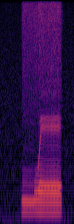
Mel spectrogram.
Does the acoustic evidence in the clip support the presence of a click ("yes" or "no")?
no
